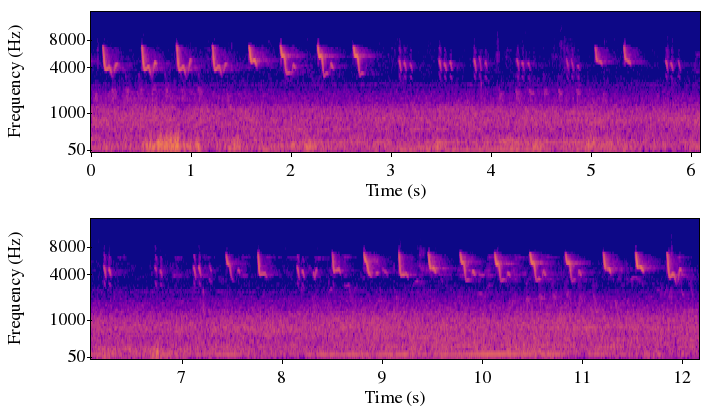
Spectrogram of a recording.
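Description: A great tit gives bright, metallic 'chink' notes, about three per second, in quick runs broken by short pauses, over a low rumble of background noise.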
